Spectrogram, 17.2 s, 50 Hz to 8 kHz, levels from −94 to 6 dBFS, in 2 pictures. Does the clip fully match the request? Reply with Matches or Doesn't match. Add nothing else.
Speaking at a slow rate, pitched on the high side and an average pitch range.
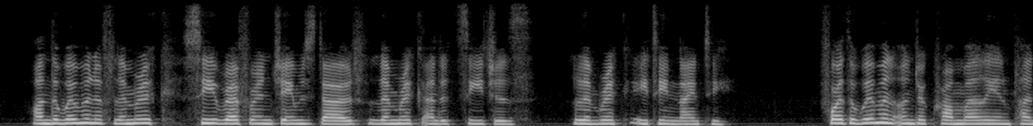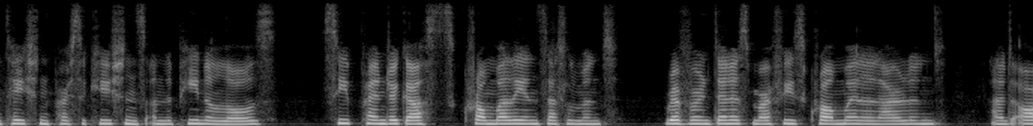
Doesn't match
